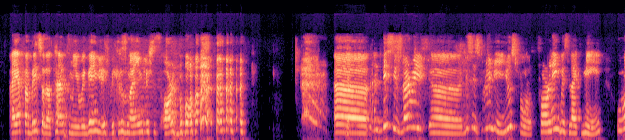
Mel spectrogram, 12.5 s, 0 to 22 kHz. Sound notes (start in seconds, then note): 3.6 laughs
